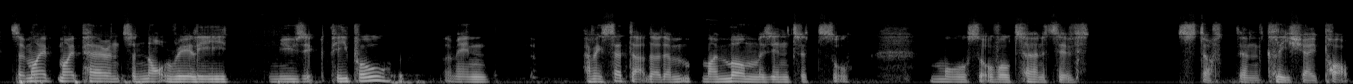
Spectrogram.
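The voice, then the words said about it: East Midlands English accent. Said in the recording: “there's a mid Midlands accent going on going there. ... Yeah, East Midlands accent.”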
